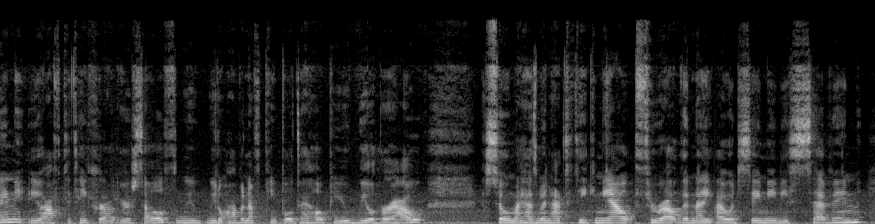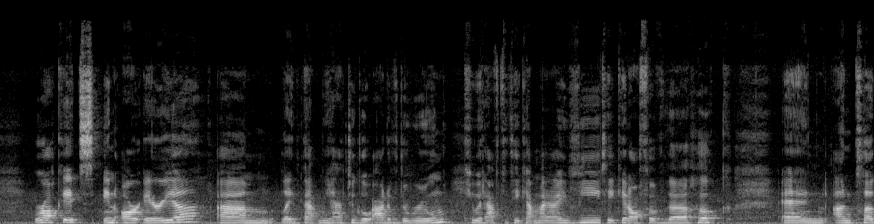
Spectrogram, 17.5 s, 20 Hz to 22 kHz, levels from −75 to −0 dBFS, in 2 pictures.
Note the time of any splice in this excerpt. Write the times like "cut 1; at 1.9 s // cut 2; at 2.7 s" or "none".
cut 1; at 1.7 s // cut 2; at 6.3 s // cut 3; at 7.1 s // cut 4; at 13.4 s // cut 5; at 14.8 s

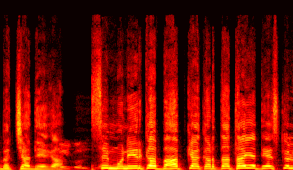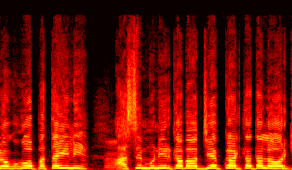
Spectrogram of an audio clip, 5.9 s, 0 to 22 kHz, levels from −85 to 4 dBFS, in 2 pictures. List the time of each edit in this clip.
cut 1; at 1.0 s

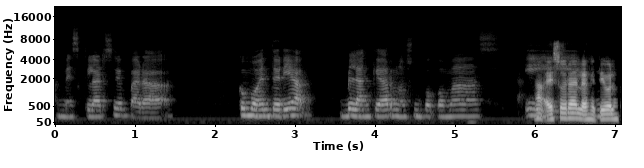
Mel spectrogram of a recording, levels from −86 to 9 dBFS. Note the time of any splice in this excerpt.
cut 1; at 6.0 s

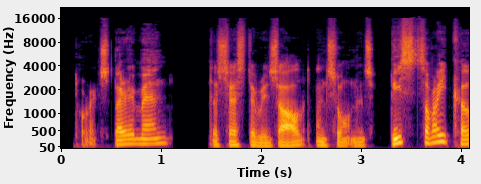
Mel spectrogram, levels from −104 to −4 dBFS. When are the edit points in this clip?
cut 1; at 3.1 s

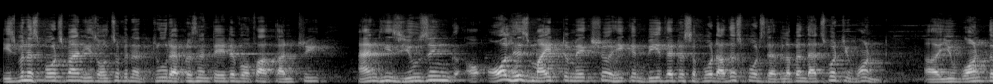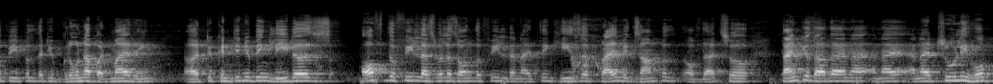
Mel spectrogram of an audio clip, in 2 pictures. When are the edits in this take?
none

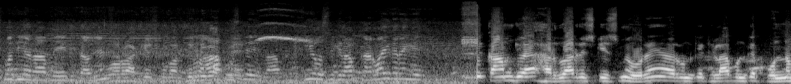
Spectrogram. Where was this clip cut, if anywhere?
cut 1; at 4.8 s

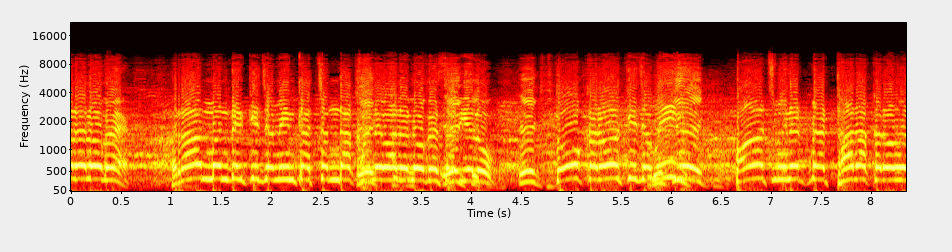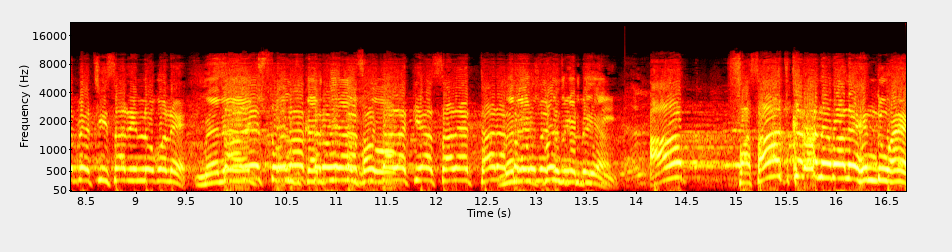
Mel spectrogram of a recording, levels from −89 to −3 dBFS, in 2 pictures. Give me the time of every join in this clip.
cut 1; at 13.9 s

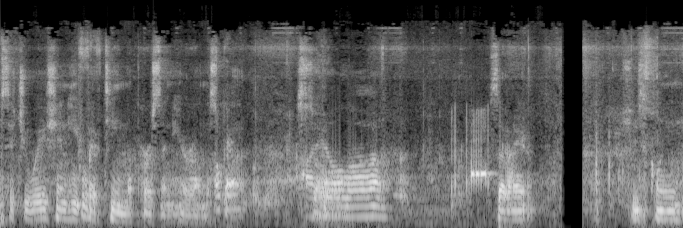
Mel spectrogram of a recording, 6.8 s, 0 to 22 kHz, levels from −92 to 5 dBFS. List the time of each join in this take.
cut 1; at 4.6 s

